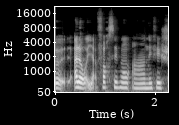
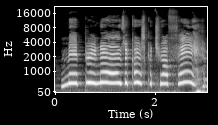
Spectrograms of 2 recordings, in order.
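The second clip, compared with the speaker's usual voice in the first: very high, loud, drawn-out cry of disbelief; exasperated outburst; 10 semitones higher, 9 dB louder, much slower than usual. Retold or imitated. To the colleague who played an odd card, a slow loud exasperated wail. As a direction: wail at the blunder, stretching every word slowly. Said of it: "t'es en mode".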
